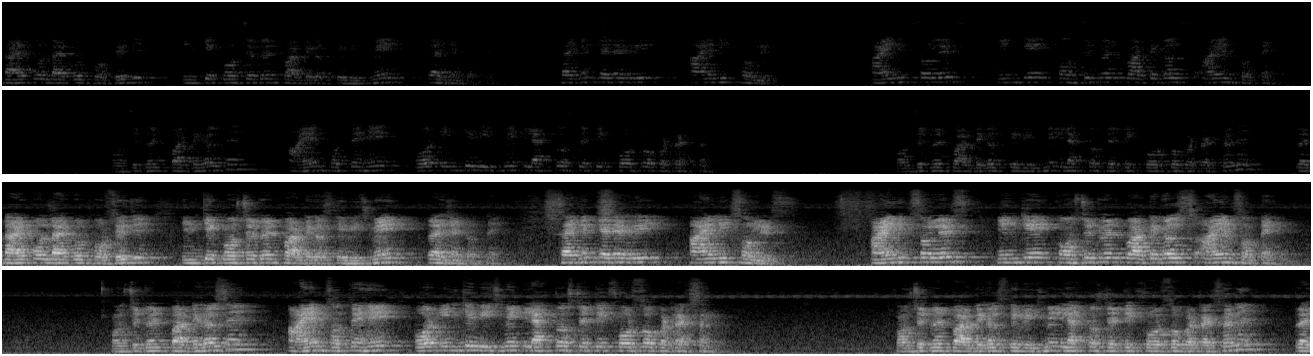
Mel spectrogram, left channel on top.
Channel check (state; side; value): quieter; left; 31.8 dB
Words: डायपोल फोर्सेज इनके कॉन्स्टिट्यूएंट पार्टिकल्स के बीच में प्रेजेंट होते हैं। सेकेंड कैटेगरी, आयनिक सॉलिड्स। आयनिक सॉलिड्स, इनके कॉन्स्टिट्यूएंट पार्टिकल्स आयन्स होते हैं, कॉन्स्टिट्यूएंट पार्टिकल्स आयन्स होते हैं और इनके बीच में electrostatic force of attraction, constituent particles के बीच में electrostatic force of attraction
